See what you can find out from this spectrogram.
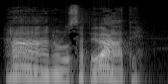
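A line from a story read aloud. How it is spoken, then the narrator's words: Exclamation. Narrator (Italian): esclamò il conte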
